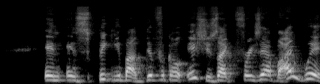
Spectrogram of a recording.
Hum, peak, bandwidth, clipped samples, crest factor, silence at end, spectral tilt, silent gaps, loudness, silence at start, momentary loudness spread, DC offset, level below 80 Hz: none; -6 dBFS; 16 kHz; under 0.1%; 16 dB; 0 s; -4.5 dB/octave; none; -21 LUFS; 0.45 s; 5 LU; under 0.1%; -78 dBFS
